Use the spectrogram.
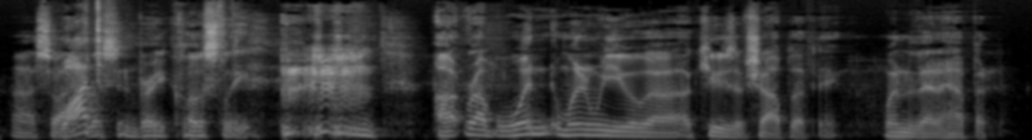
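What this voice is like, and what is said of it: Affected East Coast middle-aged man accent. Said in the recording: “affected East Coast accent of a 50-year-old man”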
